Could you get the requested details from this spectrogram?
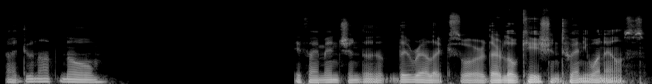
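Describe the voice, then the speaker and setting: A man voicing a kindly older male priest in a tabletop game, earnest and halting. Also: lowish voice, flat delivery, vocal fry, dark tone, no echo, studio quality.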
